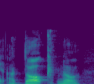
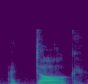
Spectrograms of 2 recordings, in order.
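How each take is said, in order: First: Dog ending in a hard k; wrong dog with K. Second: Dog with a soft voiced g at the end; correct g. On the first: Teacher mocking the k ending students use. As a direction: clip "dog" off with a k, as an error. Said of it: "tampoco quiero escuchar una K". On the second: Teacher giving the right version after the wrong one. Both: Shown as a demonstration.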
